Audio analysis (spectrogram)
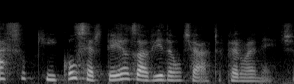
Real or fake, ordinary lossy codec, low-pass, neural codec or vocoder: fake; AAC, 32 kbps; 7.2 kHz; codec, 16 kHz in and 24 kHz out, 0.6 kbps, FocalCodec, streaming, 4096 codes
